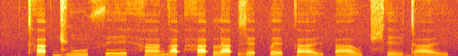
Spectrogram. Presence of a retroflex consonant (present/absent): absent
